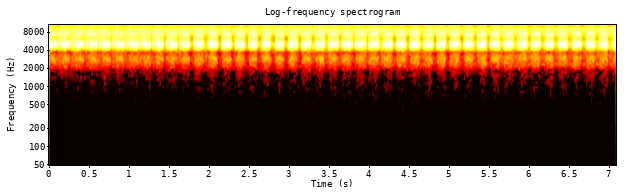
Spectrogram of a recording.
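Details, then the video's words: In southern France's Provence, cicadas sing through the summer heat; here a loud, shrill buzzing pulses evenly around three beats a second, unbroken for the whole stretch. "Canto Cigarra 🦗 [ Escuchar les cigarras en verano 10 H]"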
